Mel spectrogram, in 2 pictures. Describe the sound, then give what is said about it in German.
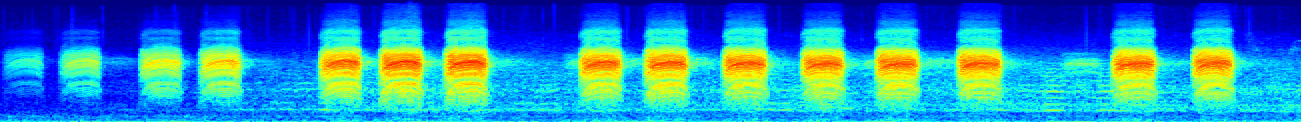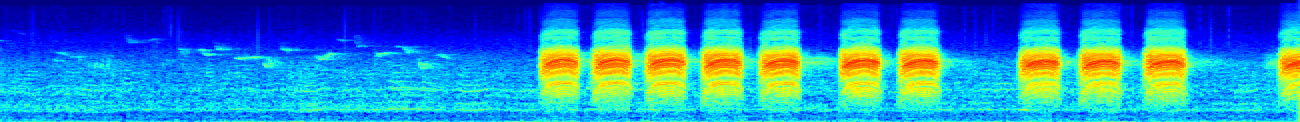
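A common raven gives loud, harsh, deep croaking calls in quick runs of many caws. A quieter pause in the middle separates the bursts. “Nach wie vor gilt der Kolkrabe als vom Aussterben bedroht und ist daher seit Jahren streng geschützt.”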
